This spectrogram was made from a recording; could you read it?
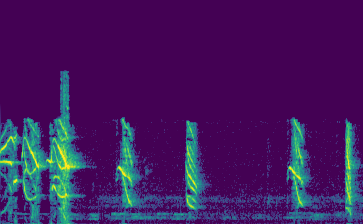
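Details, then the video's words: Sayaca tanager, Thraupis sayaca, with a quick squeaky twittered phrase followed by a series of single sharp downslurred high notes spaced about a second apart. "Celestino Canto! Llamado! Sonido! Cantando! Llamando! - Sayaca Tanager Bird Song - Thraupis Sayaca"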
